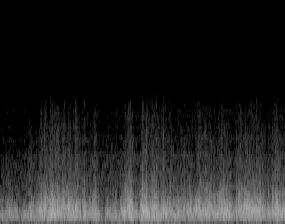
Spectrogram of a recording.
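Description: Wind buffeting the microphone outdoors: an uneven rumble that rises and falls.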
